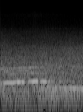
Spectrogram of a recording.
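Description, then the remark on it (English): A car speeds by outside, its engine humming steadily, its tone easing slightly lower toward the end. The sound is moderately loud, with no voices present. “So, did you just trance out of something to listen to that car speed by?”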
